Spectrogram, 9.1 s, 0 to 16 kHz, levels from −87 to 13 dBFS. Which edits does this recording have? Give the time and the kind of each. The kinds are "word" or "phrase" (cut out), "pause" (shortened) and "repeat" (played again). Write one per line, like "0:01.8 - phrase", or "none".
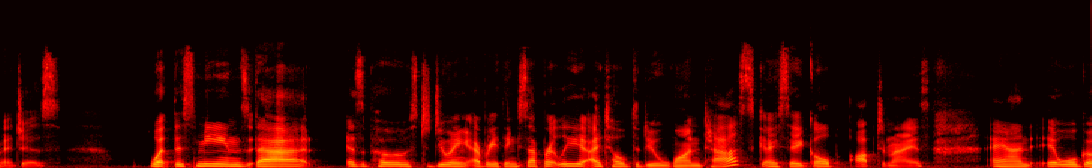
0:02.1 - word
0:05.3 - word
